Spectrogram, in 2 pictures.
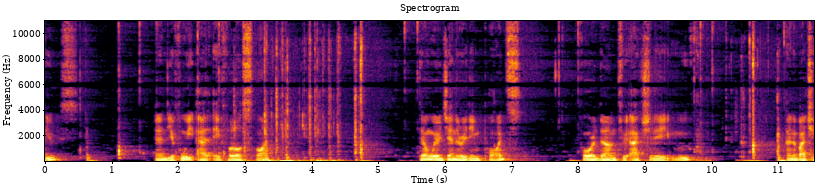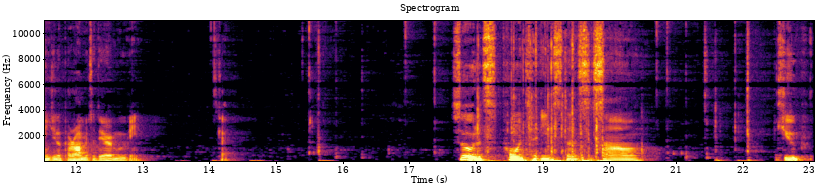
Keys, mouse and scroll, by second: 4.8 l, 8.3-14.3 shift+drag, 19.9 ctrl+a.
